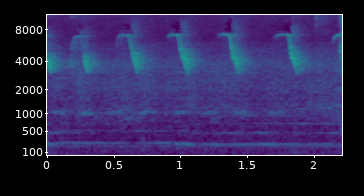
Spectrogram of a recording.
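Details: A young chicken follows its carer's hand and gives soft, high, falling peeps at an even pace about four times a second. The peeps are partly covered by a loud low electrical hum.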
